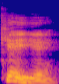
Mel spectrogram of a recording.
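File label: "wrench", Romanian; gcompris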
